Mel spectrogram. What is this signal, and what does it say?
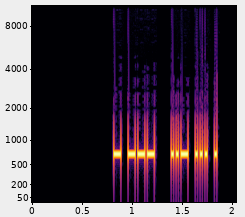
Morse code, heard as a keyed tone, about 50 wpm, 700 Hz. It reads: TO USE
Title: Sets of 2 Words 50wpm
